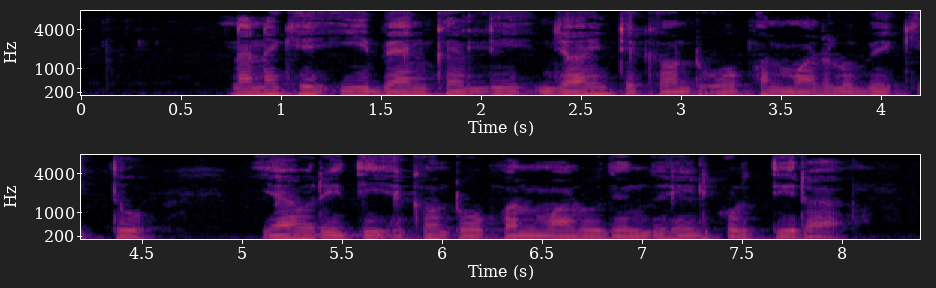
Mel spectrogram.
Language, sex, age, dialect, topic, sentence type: Kannada, male, 25-30, Coastal/Dakshin, banking, question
